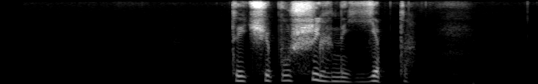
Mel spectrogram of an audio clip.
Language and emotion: Russian, angry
